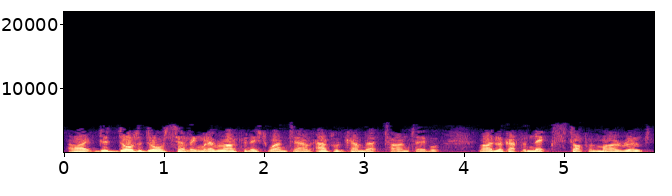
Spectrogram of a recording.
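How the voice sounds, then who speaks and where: A man's voice: on the high side, fairly even intonation, fast, close to an everyday voice. An actor playing a meek, forgetful failed salesman in a 1940s radio drama, hesitant and apologetic. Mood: bitter, agitated. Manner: timid, apologetic, hesitant, deferential. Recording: tinny, hissy old radio broadcast.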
